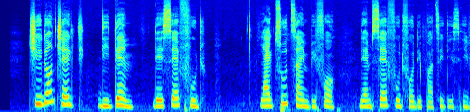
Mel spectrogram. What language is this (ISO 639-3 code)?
pcm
